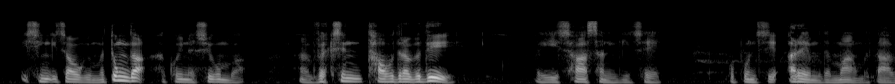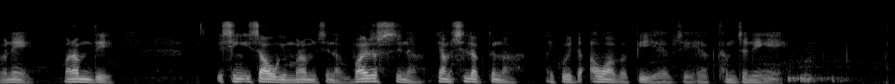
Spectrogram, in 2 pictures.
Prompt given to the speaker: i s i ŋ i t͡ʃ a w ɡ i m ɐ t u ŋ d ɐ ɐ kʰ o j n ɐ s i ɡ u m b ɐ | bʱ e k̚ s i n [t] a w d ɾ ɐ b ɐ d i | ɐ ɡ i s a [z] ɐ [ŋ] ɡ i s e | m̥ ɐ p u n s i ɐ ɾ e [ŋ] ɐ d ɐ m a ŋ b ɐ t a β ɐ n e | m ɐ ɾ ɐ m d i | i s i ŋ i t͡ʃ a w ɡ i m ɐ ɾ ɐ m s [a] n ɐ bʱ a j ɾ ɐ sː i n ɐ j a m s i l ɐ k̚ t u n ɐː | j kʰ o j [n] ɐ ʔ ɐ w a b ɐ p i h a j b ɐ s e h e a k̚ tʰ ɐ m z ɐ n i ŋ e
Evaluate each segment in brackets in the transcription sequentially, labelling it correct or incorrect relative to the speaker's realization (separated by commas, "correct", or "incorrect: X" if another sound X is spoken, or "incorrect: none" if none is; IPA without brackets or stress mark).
incorrect: tʰ, incorrect: s, incorrect: n, incorrect: m, incorrect: i, incorrect: d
